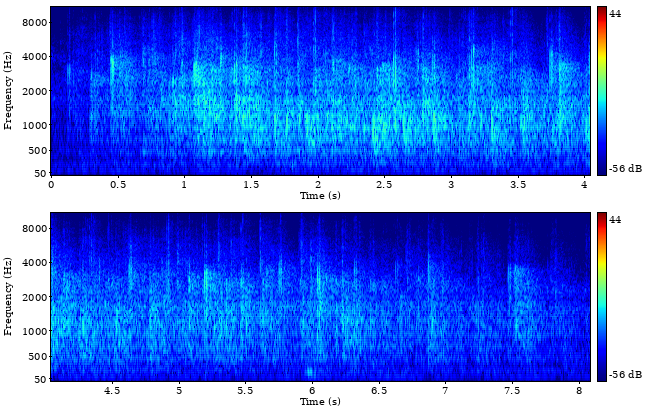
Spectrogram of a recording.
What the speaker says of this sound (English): They deserve a huge applause.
